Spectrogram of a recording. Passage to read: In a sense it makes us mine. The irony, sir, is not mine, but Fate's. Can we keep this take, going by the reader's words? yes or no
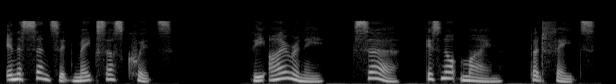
no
